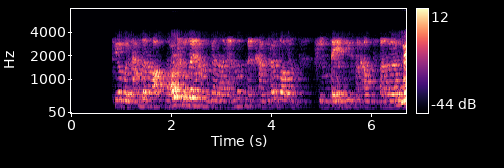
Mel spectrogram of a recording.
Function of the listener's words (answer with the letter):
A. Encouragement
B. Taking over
B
